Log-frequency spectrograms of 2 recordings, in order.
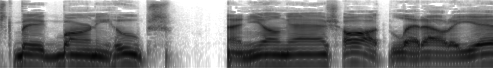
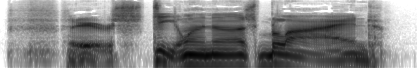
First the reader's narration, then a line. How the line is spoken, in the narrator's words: grumbled Long Tom Haught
